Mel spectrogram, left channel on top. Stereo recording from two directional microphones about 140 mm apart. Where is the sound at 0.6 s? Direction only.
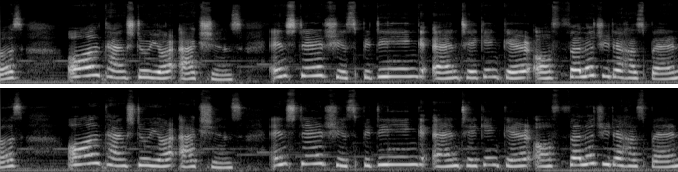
30° left (ahead or behind).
